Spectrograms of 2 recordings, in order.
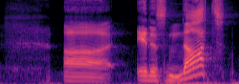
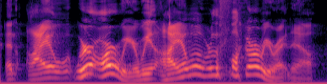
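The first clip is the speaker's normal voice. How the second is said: higher, louder bewildered questions; confused farm guy; 5 semitones higher, 4 dB louder than usual. Retold or imitated. Farm guy in Wolverine wondering where he is, mock bewildered and higher. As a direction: play a lost farm guy unsure where he is. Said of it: "And he's like".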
